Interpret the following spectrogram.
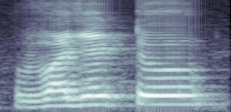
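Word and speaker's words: budget: इसी तरह से बजट, लेज़र, कजल, गैजेट। तो गाइस इन सभी वर्ड्स में भी डी के बाद जी ई आया है, इसलिए डी साइलेंट है।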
